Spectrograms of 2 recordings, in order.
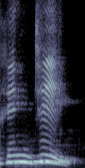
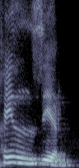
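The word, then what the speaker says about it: خنزير: kan kayak ro nih kan huruf znya ini cuman ada titiknya di atas. Nah, bacanya kayak huruf Z. Kayak huruf Z orang Indonesia. Khinzi zi zi. E bukan khinji. Khinji. Enggak enggak gitu dia bacanya tapi zai. Z. Nah, gitu. Khinzi coba. Hinzir gitu. Heeh. Iya. Khinzir.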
